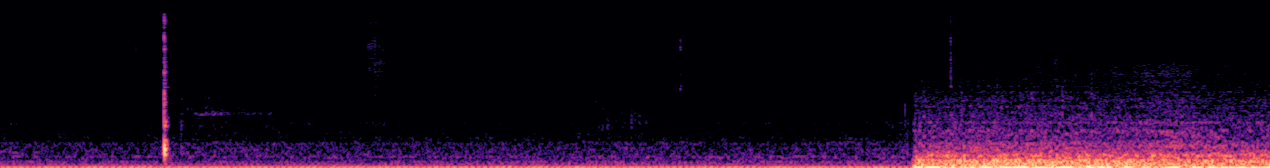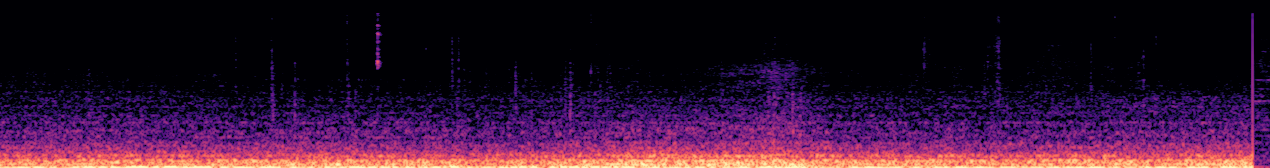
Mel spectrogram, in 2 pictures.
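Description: Car interior: a steady low engine hum, with a single sharp click about a second in. About seven seconds in it jumps to much louder road and engine noise of the car under way, a dense, steady low rumble.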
